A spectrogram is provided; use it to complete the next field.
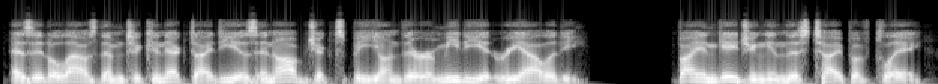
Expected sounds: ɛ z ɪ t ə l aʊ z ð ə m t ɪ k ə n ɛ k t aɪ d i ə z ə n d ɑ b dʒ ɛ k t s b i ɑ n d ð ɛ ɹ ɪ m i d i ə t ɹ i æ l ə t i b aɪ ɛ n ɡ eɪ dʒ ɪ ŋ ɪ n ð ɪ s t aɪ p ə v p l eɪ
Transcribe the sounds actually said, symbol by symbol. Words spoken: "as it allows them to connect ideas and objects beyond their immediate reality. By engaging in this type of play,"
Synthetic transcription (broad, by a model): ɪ z ɪ t ə l aʊ z ð ə m t ɪ k ə n ɛ k t aɪ d i ə z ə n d ɑ b dʒ ɛ k t s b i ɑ n d ð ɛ ɹ ɪ m i d i ə t ɹ i æ l ə t i b aɪ ɛ n ɡ eɪ dʒ ɪ ŋ ɪ n ð ɪ s t aɪ p ə v p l eɪ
